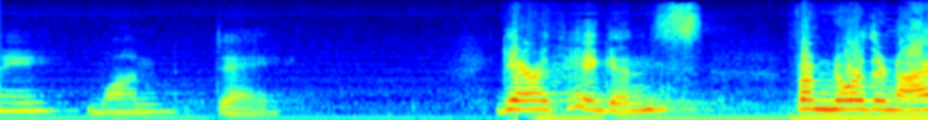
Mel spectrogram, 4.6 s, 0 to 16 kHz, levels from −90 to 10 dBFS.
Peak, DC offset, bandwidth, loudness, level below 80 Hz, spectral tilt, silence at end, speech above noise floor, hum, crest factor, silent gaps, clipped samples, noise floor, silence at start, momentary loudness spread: -4 dBFS; under 0.1%; 14.5 kHz; -15 LUFS; -38 dBFS; -5 dB/octave; 0 s; 37 dB; none; 14 dB; none; under 0.1%; -54 dBFS; 0 s; 22 LU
